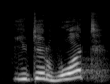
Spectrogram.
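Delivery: stunned reply to bad news; incredulous question. Jesus shocked at disciples.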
